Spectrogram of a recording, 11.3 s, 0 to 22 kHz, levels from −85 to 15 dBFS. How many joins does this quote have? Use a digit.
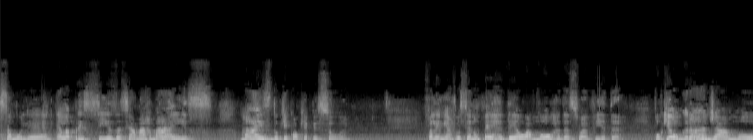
1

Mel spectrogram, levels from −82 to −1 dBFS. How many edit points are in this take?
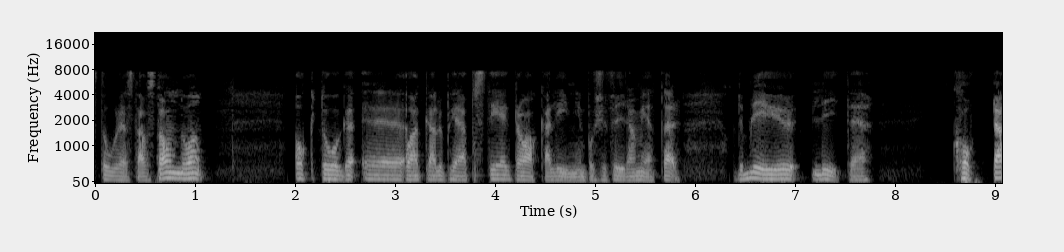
4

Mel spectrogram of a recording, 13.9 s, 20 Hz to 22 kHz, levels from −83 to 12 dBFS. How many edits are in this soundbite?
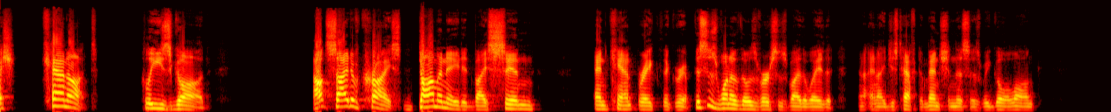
0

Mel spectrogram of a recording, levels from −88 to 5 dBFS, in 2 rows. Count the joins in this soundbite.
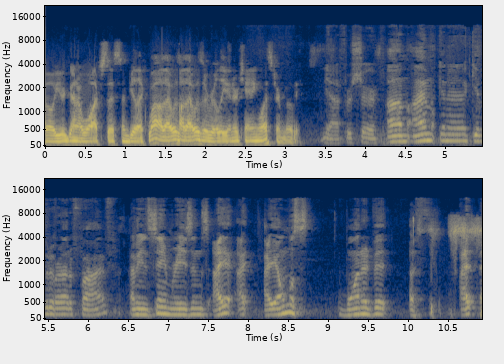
5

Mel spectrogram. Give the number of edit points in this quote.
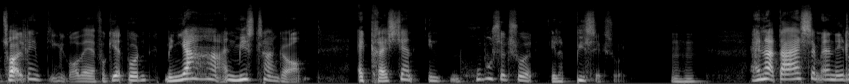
3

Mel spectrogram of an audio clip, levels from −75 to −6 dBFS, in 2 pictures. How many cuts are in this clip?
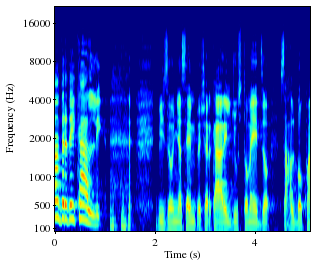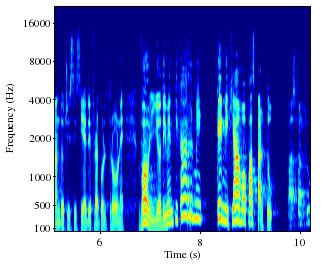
1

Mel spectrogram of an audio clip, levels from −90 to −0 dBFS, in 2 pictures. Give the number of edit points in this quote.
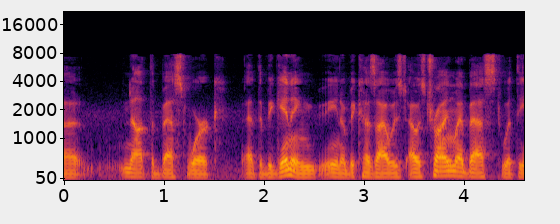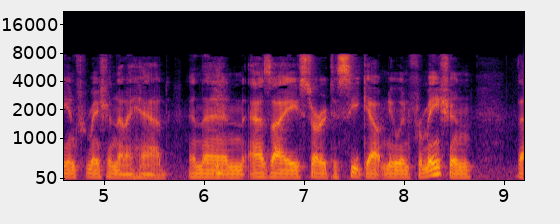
2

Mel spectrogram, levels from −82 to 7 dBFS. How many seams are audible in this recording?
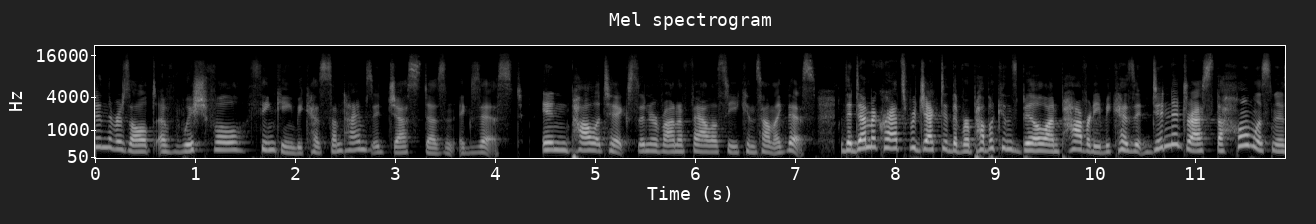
2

